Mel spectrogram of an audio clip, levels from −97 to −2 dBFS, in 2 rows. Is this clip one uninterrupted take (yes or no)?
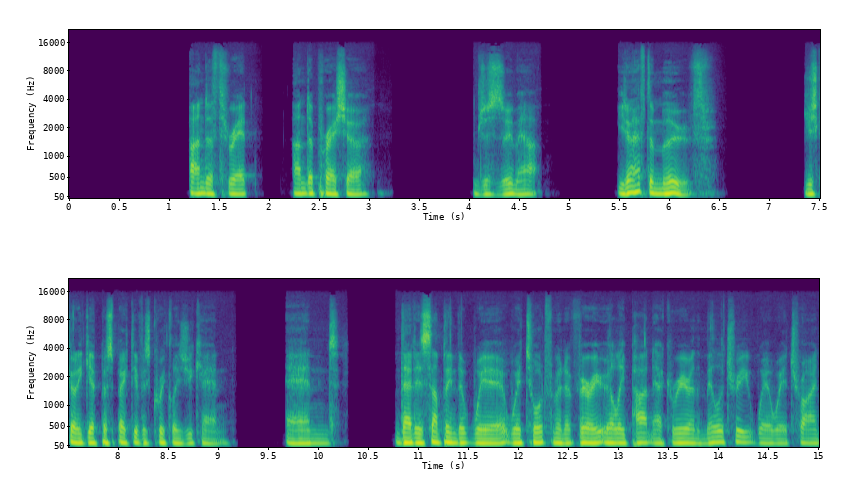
yes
